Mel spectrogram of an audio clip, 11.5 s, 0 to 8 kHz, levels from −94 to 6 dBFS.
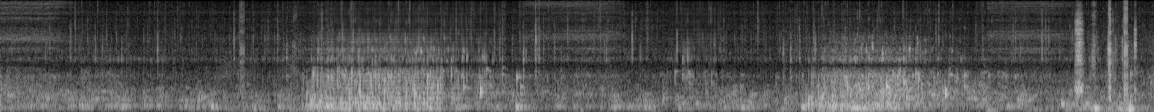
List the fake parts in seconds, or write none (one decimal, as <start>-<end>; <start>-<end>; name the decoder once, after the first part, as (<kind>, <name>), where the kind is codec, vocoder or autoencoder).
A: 3.3-5.0 (vocoder, BigVGAN v2); 6.7-7.2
